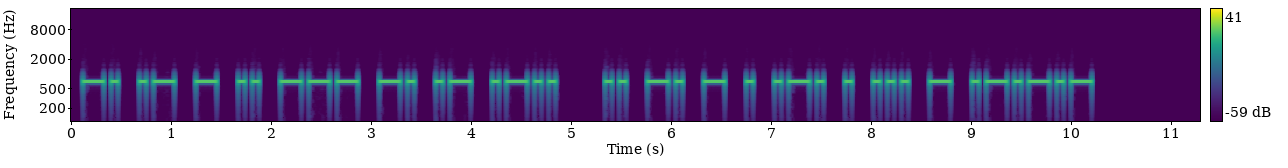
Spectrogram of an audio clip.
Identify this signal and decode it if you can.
Morse code, heard as a keyed tone, about 17 wpm, 700 Hz. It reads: NATIONAL INTEREST.
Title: Sentences from Top 1000 Words - Review Part 4 - 17wpm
